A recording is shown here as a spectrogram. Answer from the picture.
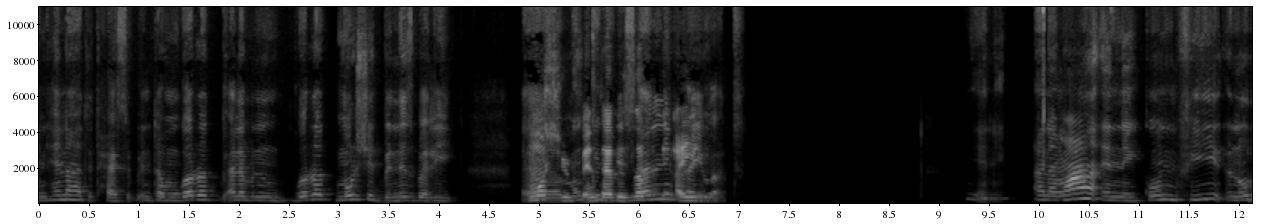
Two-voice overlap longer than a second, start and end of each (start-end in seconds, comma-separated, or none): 4.9-6.8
